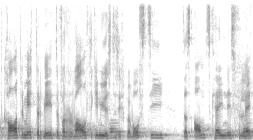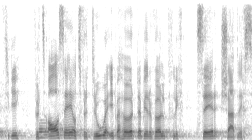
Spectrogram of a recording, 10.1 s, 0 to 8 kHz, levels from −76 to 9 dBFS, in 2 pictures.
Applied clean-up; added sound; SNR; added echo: none; Wind instrument, woodwind instrument; 10 dB; none.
